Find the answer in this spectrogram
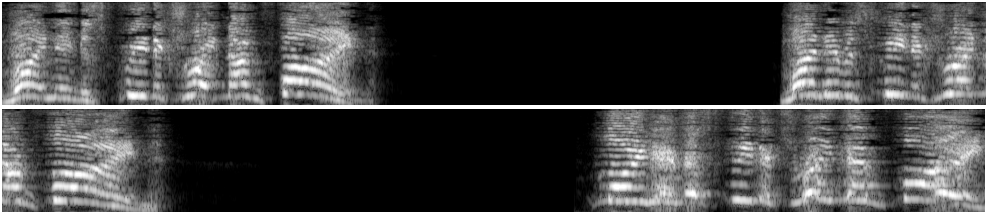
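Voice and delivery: screeching, shrieking. Practicing lines for a first trial with an exercise tape: screeching. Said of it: "all the screeching coming from the office".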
